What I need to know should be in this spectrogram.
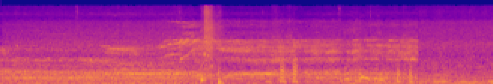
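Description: A growling, distorted voice cackles through a small loudspeaker.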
